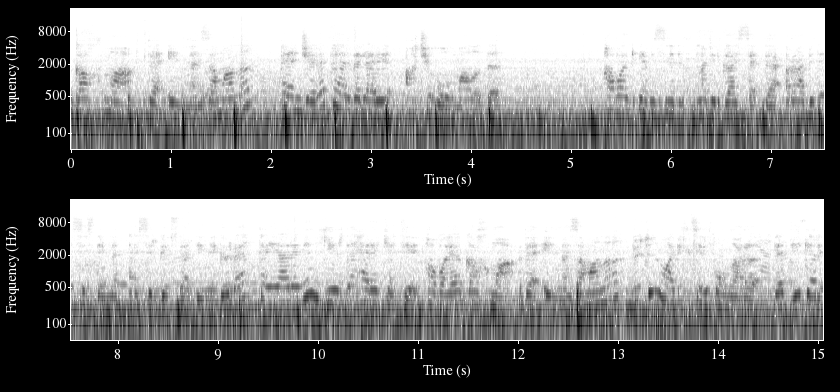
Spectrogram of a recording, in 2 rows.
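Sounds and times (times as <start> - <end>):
people talking: 0.0 - 4.4, 5.3 - 15.0
aircraft cabin hum: 0.0 - 15.0.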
